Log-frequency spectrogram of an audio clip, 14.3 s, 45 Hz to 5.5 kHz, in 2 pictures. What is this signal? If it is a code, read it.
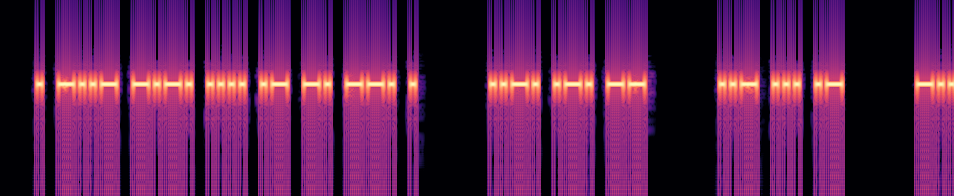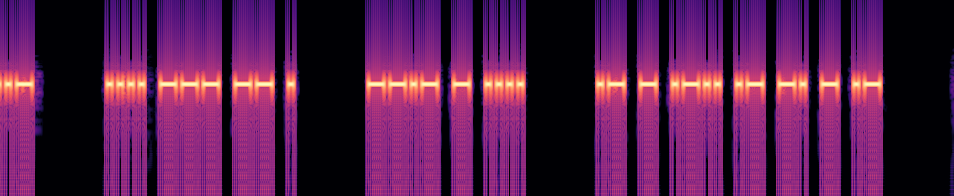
Morse code, heard as a keyed tone, about 30 wpm, 700 Hz. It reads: EXCHANGE FRM USA <BT> HOME QTH ATLANTA
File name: UK MASTER QSOs TRAINING / 30WPM / UK MASTER QSOs 0017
